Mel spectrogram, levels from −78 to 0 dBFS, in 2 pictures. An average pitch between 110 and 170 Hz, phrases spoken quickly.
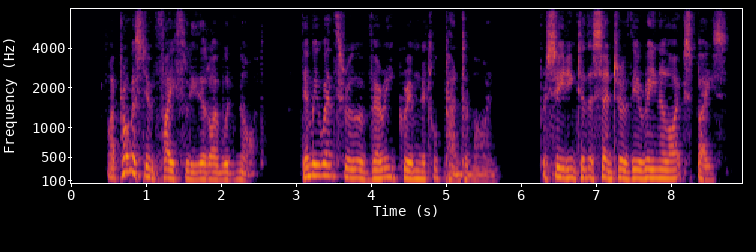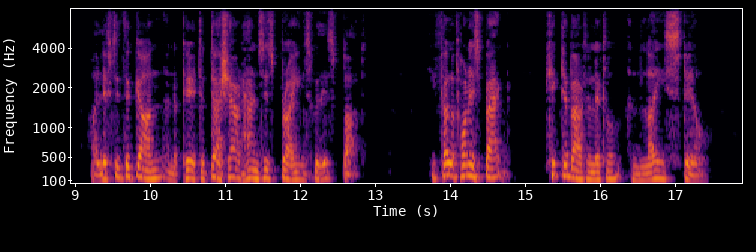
No: medium, 140 Hz; average, 175 wpm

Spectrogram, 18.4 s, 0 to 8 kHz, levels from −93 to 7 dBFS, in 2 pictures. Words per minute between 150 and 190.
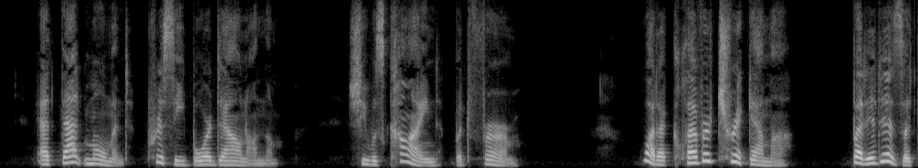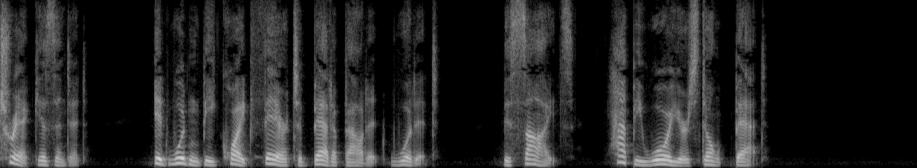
No: slow, 135 wpm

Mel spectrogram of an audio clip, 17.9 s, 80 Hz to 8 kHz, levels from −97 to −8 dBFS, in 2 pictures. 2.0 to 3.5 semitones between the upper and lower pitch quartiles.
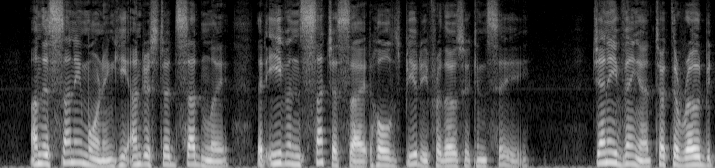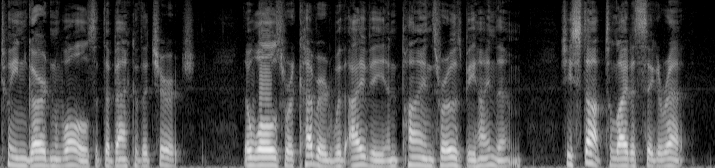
No: average, 4.1 semitones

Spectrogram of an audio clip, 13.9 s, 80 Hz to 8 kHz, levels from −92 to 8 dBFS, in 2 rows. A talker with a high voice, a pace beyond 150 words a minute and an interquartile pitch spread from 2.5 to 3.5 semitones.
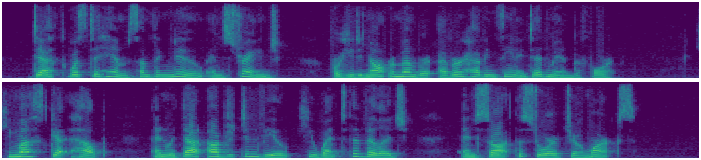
Yes: high, 215 Hz; average, 180 wpm; average, 2.8 semitones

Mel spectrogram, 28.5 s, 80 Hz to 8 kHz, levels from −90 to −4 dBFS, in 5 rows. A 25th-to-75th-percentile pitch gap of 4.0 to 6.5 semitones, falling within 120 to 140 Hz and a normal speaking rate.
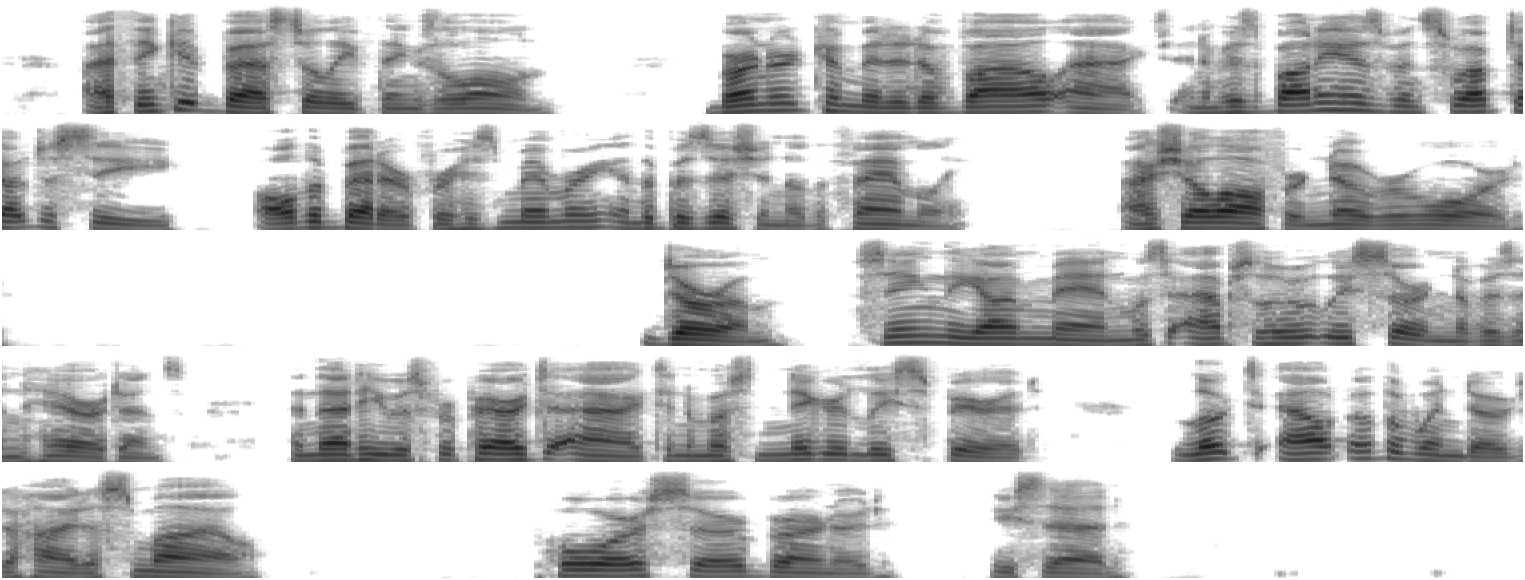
Yes: average, 4.4 semitones; low, 135 Hz; average, 165 wpm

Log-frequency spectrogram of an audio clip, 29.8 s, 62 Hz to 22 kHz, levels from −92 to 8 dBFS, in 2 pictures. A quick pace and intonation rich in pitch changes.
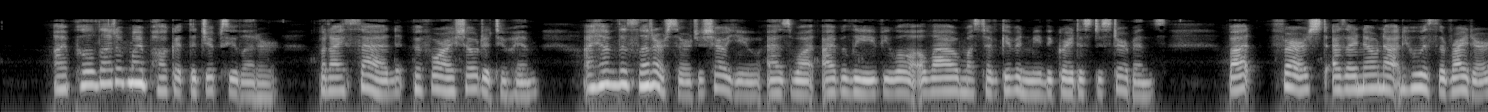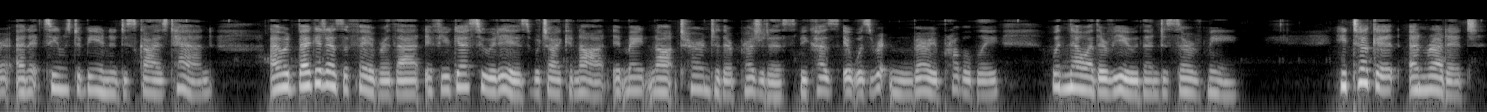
No: fast, 210 wpm; average, 3.8 semitones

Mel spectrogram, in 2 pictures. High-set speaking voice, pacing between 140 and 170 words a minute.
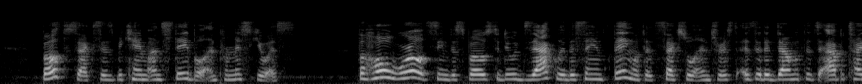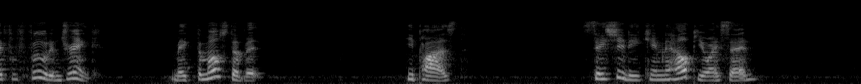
Yes: high, 230 Hz; average, 160 wpm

